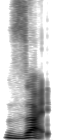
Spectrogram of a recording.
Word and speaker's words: dạy: The verb dạy, to teach, is pronounced dạy.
